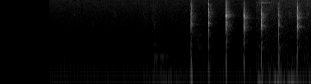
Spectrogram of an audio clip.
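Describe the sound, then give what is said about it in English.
Hands clap sharply around eight or nine times in a quick, slightly uneven rhythm, each one a crisp, bright smack over a low background hiss, with no one talking. “That, just want to say, is that you clapping, or...?”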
